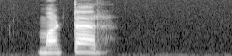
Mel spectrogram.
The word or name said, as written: matar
